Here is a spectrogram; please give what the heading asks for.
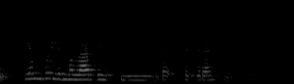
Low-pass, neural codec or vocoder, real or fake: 3.6 kHz; none; real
